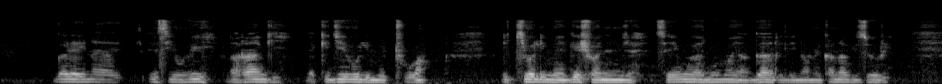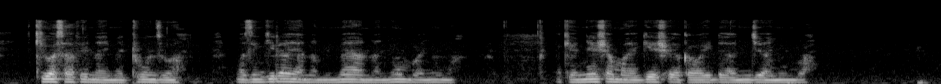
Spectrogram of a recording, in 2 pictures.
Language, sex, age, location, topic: Swahili, male, 18-24, Nairobi, finance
